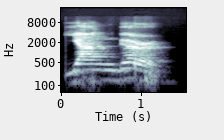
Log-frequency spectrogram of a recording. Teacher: the er becomes an ah sound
